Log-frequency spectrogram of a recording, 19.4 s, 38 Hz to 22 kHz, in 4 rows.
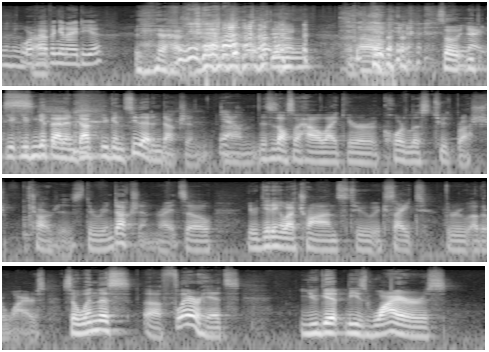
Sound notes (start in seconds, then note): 1.5 laughter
